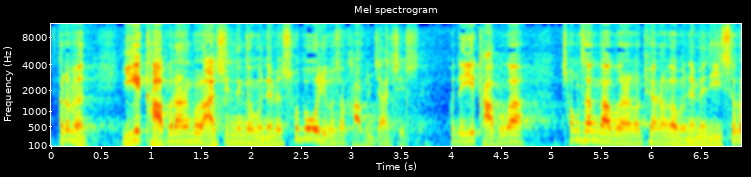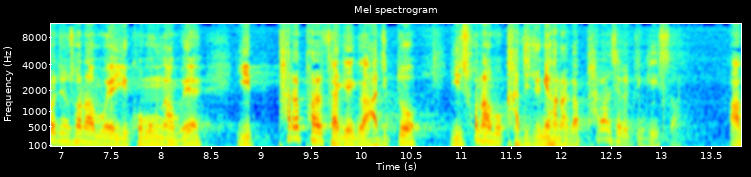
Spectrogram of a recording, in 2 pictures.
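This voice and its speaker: A man's voice: mid-range voice, animated, quick pace, in a large hall. A middle-aged man giving an exam-prep lecture, repeating points and quizzing his listeners with questions.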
